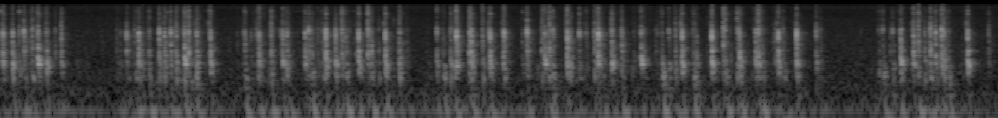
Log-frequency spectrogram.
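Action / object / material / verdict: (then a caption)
tap / plastic membrane keyboard / plastic / none. Fingertips type in bursts on a ROYCHE Disney Mickey Mouse pink plastic retro membrane keyboard with round keycaps and a hollow body. Quick, bright, clacky keystrokes come in flurries separated by short pauses.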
